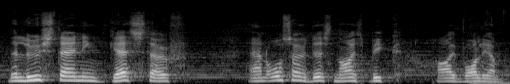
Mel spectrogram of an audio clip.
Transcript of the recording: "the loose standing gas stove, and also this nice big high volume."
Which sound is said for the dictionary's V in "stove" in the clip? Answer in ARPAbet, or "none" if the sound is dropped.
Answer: F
